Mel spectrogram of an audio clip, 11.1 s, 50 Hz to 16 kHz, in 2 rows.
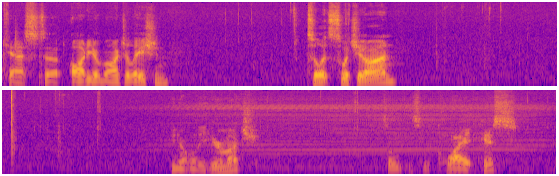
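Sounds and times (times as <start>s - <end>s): quiet hiss: 0.0s - 11.0s.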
